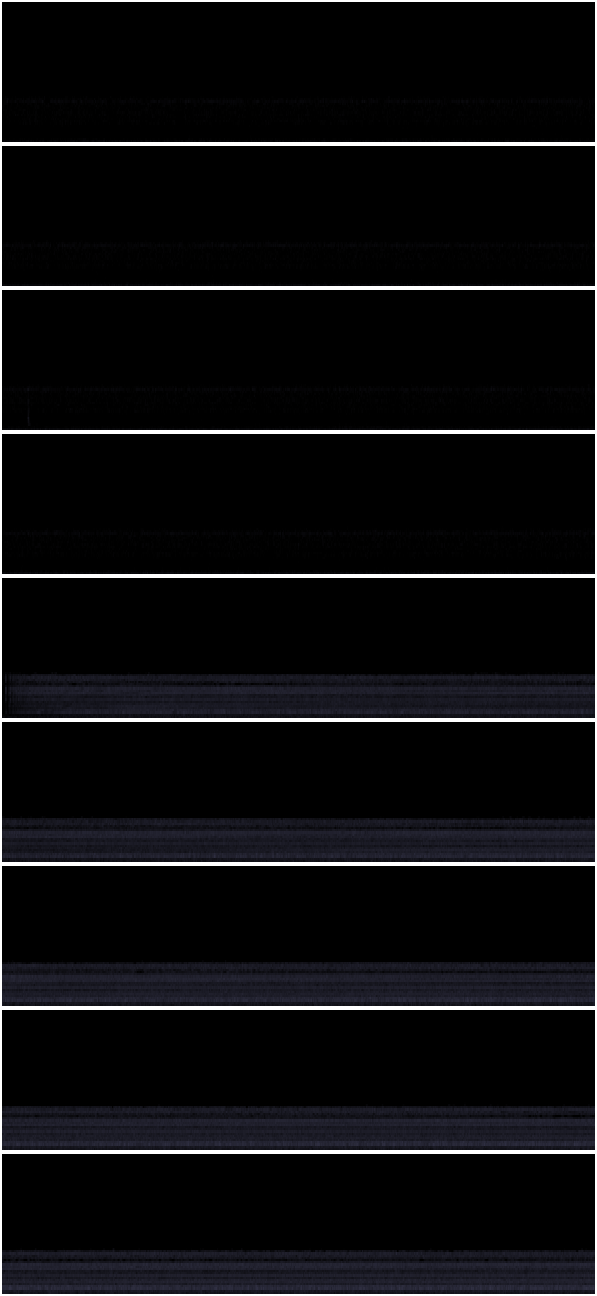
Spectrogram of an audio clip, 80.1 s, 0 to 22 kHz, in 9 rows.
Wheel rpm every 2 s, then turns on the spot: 0, 0, 0, 0, 0, 0, 0, 0, 0, 0, 0, 0, 0, 0, 0, 0, 0, 0, 0, 0, 0, 0, 0, 0, 0, 0, 0, 0, 0, 0, 0, 0, 0, 0, 0, 0, 0, 0, 0, 0.
none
